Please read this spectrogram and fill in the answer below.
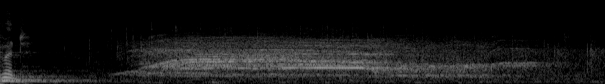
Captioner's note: audience cheering loudly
